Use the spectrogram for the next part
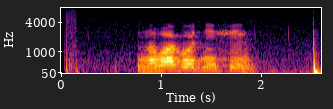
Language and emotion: Russian, neutral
